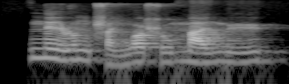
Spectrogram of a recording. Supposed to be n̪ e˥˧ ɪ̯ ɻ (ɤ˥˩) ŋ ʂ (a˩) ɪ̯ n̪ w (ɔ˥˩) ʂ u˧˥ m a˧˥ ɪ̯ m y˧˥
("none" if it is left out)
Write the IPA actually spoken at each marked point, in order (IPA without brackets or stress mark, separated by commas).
ɤ˥˩, a˩, ɔ˥˩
